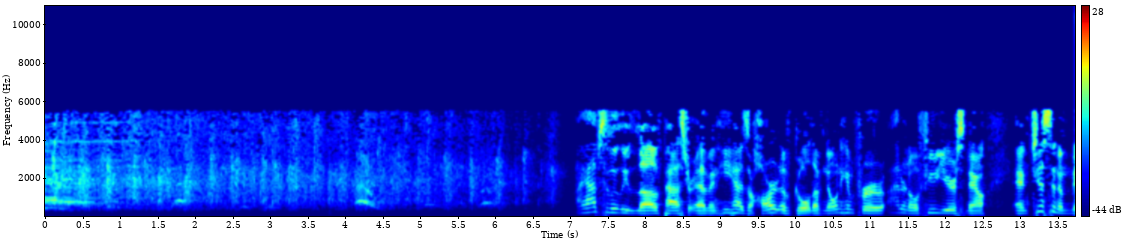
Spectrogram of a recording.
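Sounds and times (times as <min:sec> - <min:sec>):
audience applause and cheering: 0:00.0 - 0:07.0
speech: 0:07.2 - 0:13.7.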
